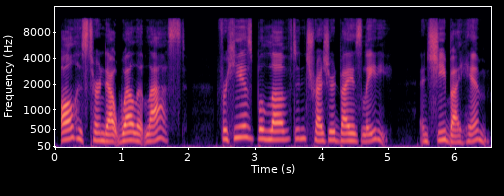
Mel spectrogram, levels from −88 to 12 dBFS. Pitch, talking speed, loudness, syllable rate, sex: 210 Hz, 185 wpm, -19 LUFS, 4.7 syllables/s, female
